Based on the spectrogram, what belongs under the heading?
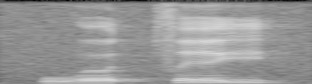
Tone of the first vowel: rising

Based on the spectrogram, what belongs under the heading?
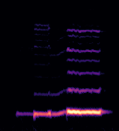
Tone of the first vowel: high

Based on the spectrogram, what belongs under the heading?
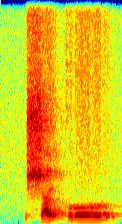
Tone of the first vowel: falling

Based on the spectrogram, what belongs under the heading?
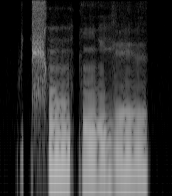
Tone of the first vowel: high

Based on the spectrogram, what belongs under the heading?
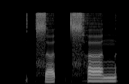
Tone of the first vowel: rising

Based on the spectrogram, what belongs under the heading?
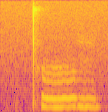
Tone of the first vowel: high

